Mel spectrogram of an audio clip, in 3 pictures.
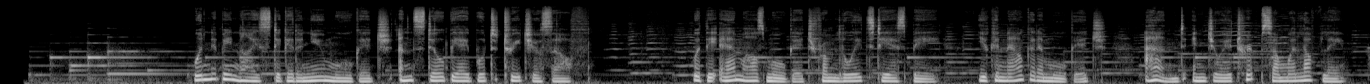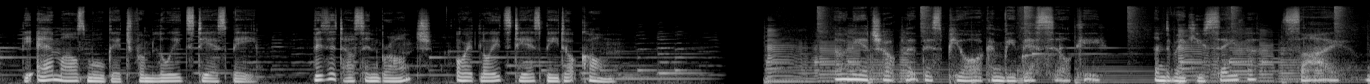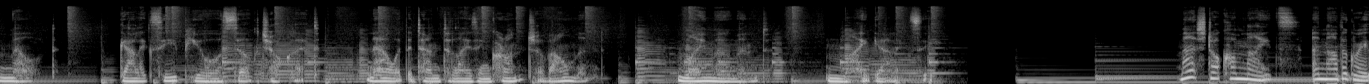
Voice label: commercial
